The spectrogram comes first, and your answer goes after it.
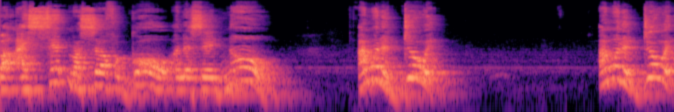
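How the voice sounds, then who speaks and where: A man's extremely high pitch moves in very wide swings, his tone animated at a moderate pace. Audible room echo surrounds the voice. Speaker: motivational speaker. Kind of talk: motivational talk. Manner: stuttering at times.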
